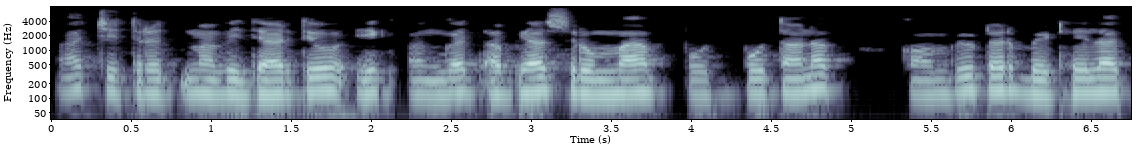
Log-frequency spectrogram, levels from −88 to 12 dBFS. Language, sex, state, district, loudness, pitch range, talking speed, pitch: Gujarati, male, Gujarat, Valsad, -17 LUFS, 120-135 Hz, 115 wpm, 125 Hz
